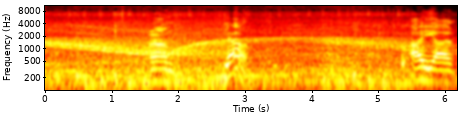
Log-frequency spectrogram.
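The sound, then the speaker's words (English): A fire truck siren wails steadily as it goes away, its pitch sliding down and then back up as it carries on. Short bursts of a person speaking briefly cut in over it. “Just ambulance goes away. A fire truck, sorry, fire truck.”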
